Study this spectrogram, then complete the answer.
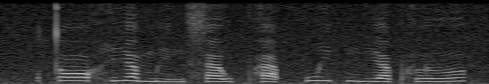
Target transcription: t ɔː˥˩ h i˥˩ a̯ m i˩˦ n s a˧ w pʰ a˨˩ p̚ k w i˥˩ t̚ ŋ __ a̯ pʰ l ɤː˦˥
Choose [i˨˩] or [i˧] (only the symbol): i˧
